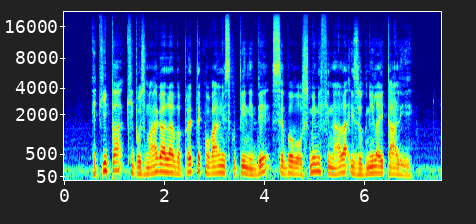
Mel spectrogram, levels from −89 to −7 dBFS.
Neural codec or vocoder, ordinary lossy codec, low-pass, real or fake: codec, 44.1 kHz, 7.8 kbps, Pupu-Codec; none; none; fake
